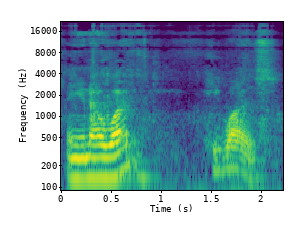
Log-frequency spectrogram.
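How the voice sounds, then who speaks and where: A man reading a picture book aloud to children as a storyteller, expressively and with dramatic pauses. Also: medium pitch, huge pitch swings, gravelly, warm tone, slight background noise.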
